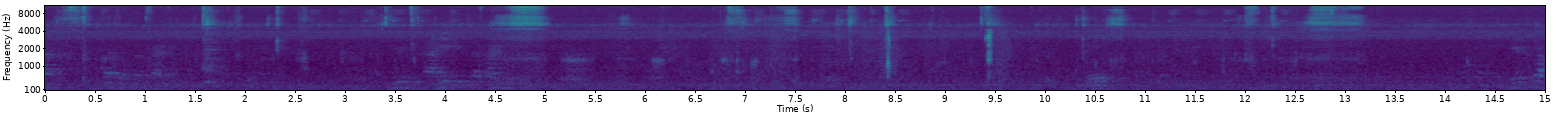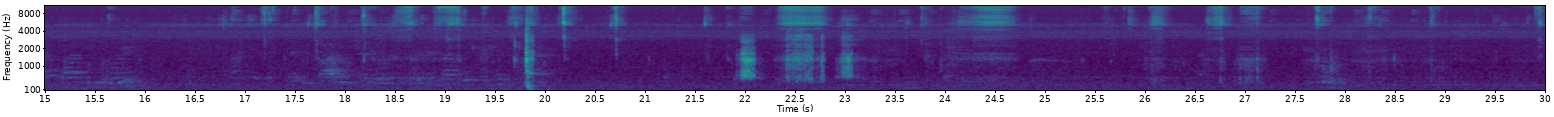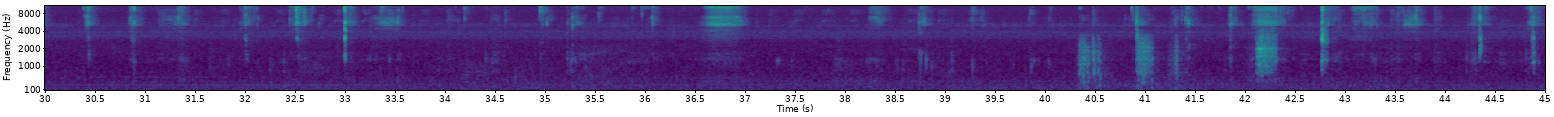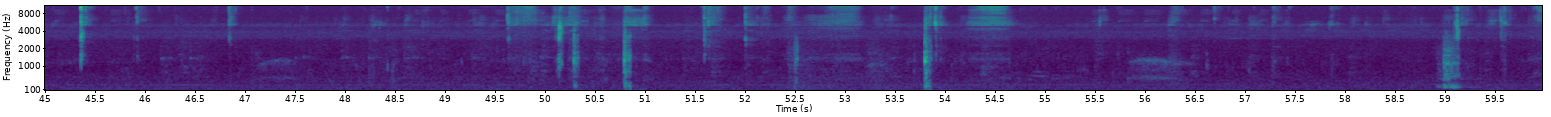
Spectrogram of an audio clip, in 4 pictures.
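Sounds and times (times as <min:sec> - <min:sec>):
person chewing: 0:06.8 - 0:09.7, 0:16.8 - 0:21.0, 0:21.6 - 0:24.0, 0:25.6 - 0:36.3, 0:38.2 - 0:47.2, 0:47.9 - 0:54.7, 0:55.4 - 0:59.9.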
